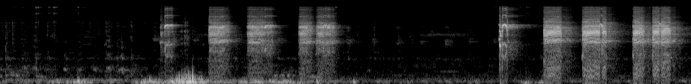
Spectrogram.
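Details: Black francolin giving a harsh call, a tight series of four rasping broadband notes, repeated after a short pause, with faint low background noise between bursts.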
